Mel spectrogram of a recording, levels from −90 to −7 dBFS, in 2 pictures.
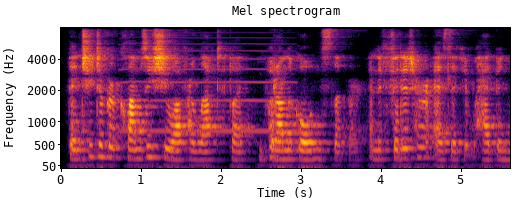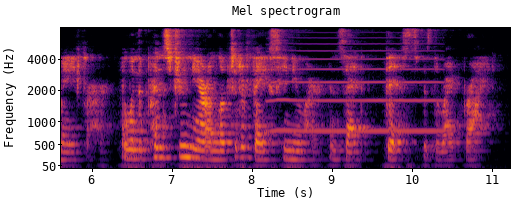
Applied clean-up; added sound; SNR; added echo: none; Trumpet; 19 dB; reverberation time 0.5 s.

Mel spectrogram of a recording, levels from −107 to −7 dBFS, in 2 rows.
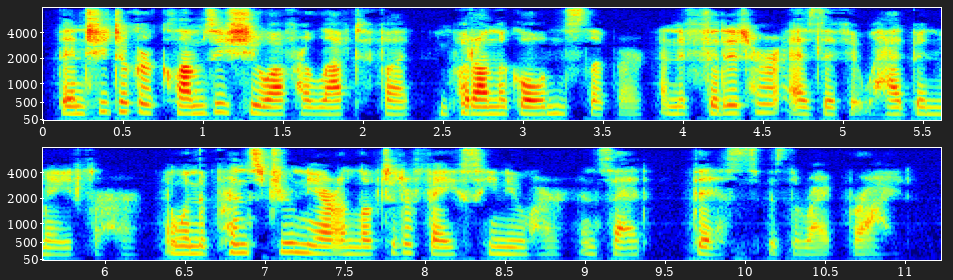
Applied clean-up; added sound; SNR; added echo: none; none; none; none.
